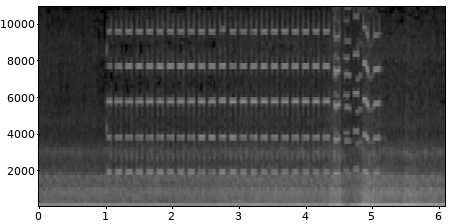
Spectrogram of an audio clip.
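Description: A door warning chime beeps over and over.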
